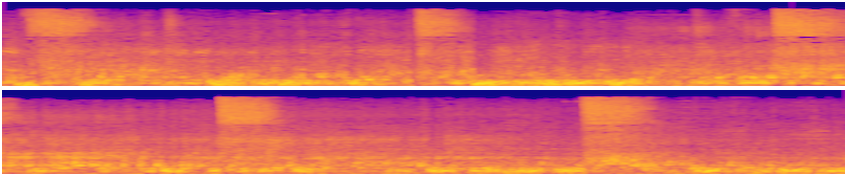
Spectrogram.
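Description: Loud music from a street DJ sound system, a heavy pulsing bass beat, with short bursts of hiss about every one and a half to two seconds.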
